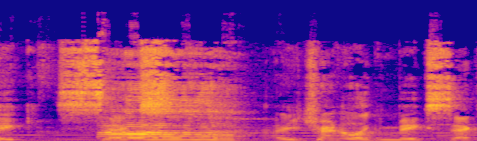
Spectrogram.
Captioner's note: moaning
